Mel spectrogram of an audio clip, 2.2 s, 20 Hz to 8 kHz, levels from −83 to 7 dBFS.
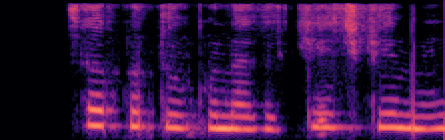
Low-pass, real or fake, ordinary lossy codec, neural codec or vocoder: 7.2 kHz; fake; MP3, 64 kbps; codec, 16 kHz, 16 kbps, FunCodec, trained on Chinese and English, 50 frames a second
